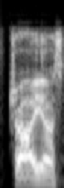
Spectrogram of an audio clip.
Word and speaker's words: triage: No, it is triage. I think it is TRIGE. Oh, triage. Oh, I see. Okay, triage. okay.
